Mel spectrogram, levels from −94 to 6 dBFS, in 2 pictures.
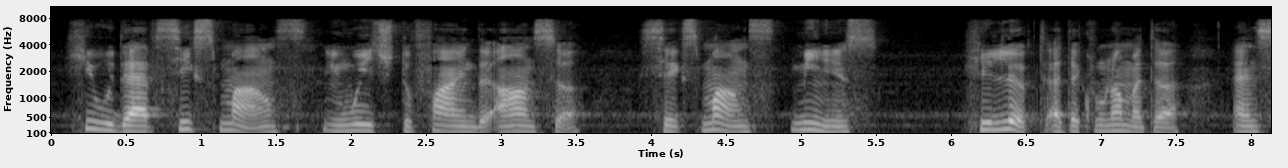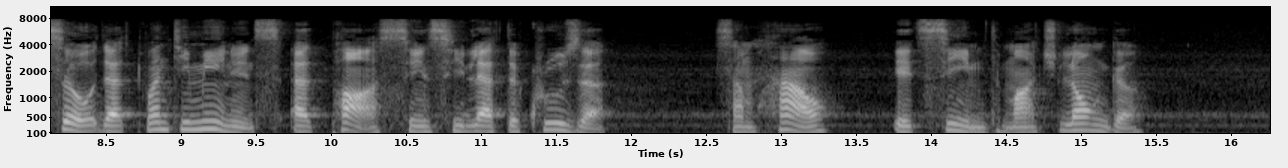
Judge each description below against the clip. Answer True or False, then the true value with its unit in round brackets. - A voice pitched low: False (145 Hz)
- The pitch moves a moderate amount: True (3.8 semitones)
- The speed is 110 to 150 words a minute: True (135 wpm)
